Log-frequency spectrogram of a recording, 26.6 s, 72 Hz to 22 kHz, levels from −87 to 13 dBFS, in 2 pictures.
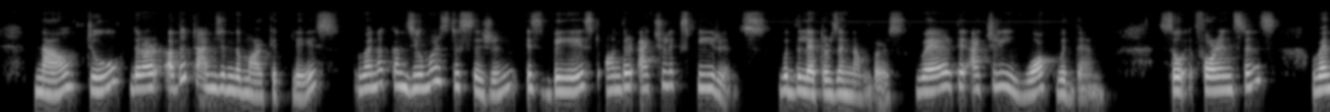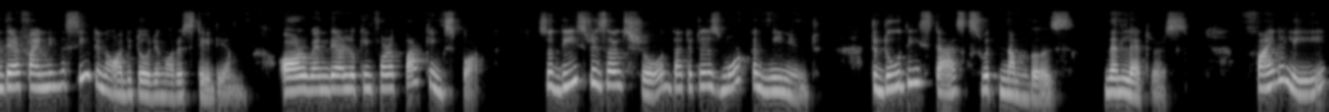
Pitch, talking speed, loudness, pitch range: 245 Hz, 160 wpm, -23 LUFS, 210-280 Hz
